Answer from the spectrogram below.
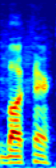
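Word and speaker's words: Buchner: Is it Tyler Buckner is how you pronounce that? – Yeah, Tyler Buckner.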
